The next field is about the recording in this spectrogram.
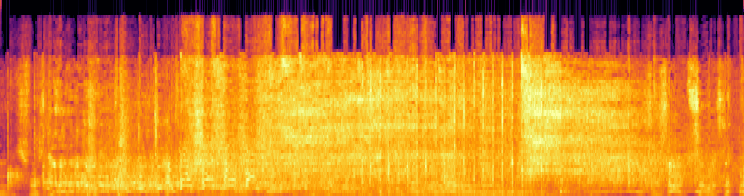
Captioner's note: laughter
